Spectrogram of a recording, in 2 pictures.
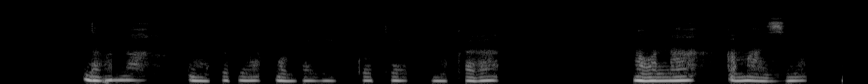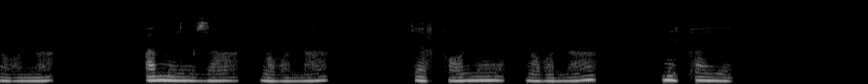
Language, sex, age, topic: Kinyarwanda, female, 25-35, government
